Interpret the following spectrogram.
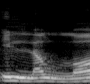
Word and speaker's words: ইল্লাল্লাহ: জবর অথবা পেশ আসলে সেক্ষেত্রে আমরা এখানে ইল্লাল্লাহ বলবো না বলতে হবে ইল্লাল্লাহ বলতে হবে ল ল বলব এটাকে মোটা বলা হয় বা উর বলা হয় তো আমরা এখন উচ্চারণটা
